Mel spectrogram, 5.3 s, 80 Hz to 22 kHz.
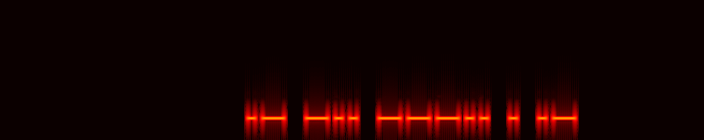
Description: Morse code, heard as a keyed tone, about 22 wpm, 700 Hz. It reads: AD8EA
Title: USA Call Signs - 5 Characters - Repeated 3x - 22wpm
